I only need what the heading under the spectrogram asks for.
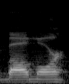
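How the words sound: The word is squeezed into two lazy syllables. "It's like a lazy Balmore"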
